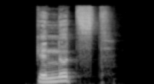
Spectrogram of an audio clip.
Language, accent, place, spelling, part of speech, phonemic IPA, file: German, Germany, Berlin, genutzt, verb / adjective, /ɡəˈnʊt͡st/, De-genutzt.ogg
- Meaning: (verb) past participle of nutzen; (adjective) 1. occupied 2. used, utilized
